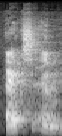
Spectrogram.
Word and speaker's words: Aix: is Beeler and sons XM provides that says the town in provence if you ever see AIX you pronounce it X this one you know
